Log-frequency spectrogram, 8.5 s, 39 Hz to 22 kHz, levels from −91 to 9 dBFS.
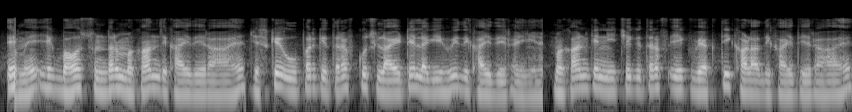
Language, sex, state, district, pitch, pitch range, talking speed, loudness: Hindi, male, Uttar Pradesh, Jalaun, 130 Hz, 115-145 Hz, 245 wpm, -20 LUFS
